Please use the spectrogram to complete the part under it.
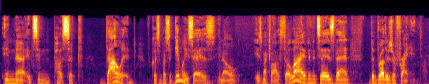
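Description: A man leads a class on religious sources, moving between reading passages aloud and explaining them in his own words. His voice is gravelly and a bit husky. He talks loosely, with frequent restarts and fillers. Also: medium pitch, normal speed, a little mellow. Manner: reads Hebrew sources aloud, then explains, with many restarts and "you know". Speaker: Torah teacher. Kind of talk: text-based class lecture.

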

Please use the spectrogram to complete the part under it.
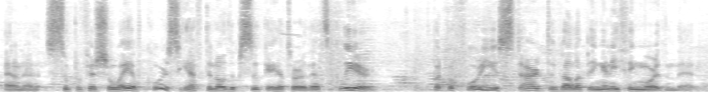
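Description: A man's voice: mid-range voice, creaky. A man teaching as a rabbi, earnest, repeating key phrases for emphasis and mixing Hebrew terms into his English. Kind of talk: Torah talk answering questions.

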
